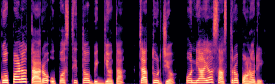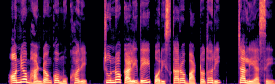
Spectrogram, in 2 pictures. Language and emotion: Odia, neutral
